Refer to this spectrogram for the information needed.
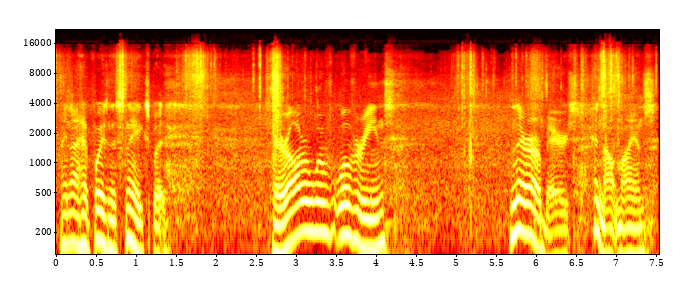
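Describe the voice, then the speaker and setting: A man with a fairly high pitch speaks at a moderate pace, his pitch swinging very widely, with long, frequent pauses. Noticeable background noise and audible room echo fill the recording. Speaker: outdoors vlogger. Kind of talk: vlog. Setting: outdoors. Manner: casual, thinking aloud; loud.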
